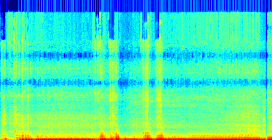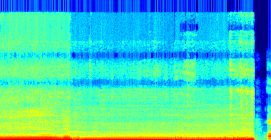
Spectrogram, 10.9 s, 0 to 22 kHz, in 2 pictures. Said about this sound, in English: They're a 4-inch muffler and they're deep and they just sound like thunder going down the road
